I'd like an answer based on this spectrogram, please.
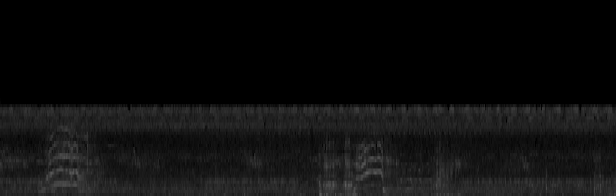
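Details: Three-month-old Friesian colt running, giving a high, quavering whinny that falls in pitch, first near the start and again around the middle, over a steady background hiss.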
